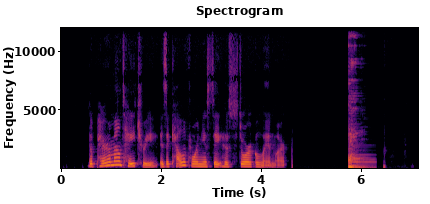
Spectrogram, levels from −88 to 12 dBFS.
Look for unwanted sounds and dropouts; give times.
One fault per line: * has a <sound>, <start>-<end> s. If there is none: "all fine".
* has a thud, 5.7-6.3 s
